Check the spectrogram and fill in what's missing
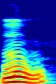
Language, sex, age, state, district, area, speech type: Odia, male, 18-30, Odisha, Balasore, rural, spontaneous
